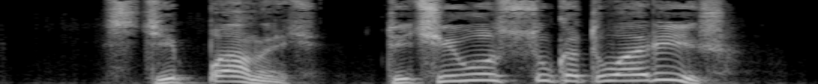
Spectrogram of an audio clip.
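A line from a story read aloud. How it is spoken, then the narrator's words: Yelled. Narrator (Russian): От двери заорал тот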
